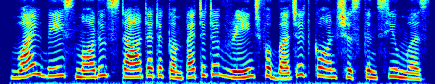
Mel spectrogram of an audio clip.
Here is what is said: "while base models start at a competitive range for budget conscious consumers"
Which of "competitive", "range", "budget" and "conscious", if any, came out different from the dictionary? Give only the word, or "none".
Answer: none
